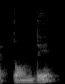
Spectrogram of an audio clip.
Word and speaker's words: Pondé: O Pondé, o filósofo contemporâneo Luiz Felipe Pondé, ou Pondé, né? Porque o sobrenome é francês, né? Então a pronúncia correta é Pondé.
